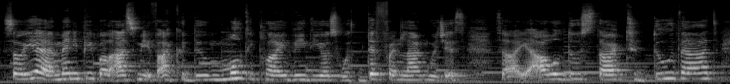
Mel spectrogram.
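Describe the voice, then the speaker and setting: A woman's voice: on the high side, fairly even intonation, normal speed, soft background music. A young woman from Iraq whose first language is Aramaic, chatting casually to camera as a hair and beauty vlogger, laughing often and restarting her sentences.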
